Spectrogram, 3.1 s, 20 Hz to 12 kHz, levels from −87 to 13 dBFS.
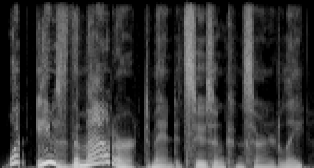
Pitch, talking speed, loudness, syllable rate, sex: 200 Hz, 135 wpm, -16 LUFS, 5.9 syllables/s, female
